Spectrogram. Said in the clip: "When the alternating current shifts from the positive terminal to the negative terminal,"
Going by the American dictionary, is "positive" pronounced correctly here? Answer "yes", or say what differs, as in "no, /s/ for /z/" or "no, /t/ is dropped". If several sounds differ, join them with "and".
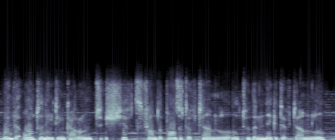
yes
